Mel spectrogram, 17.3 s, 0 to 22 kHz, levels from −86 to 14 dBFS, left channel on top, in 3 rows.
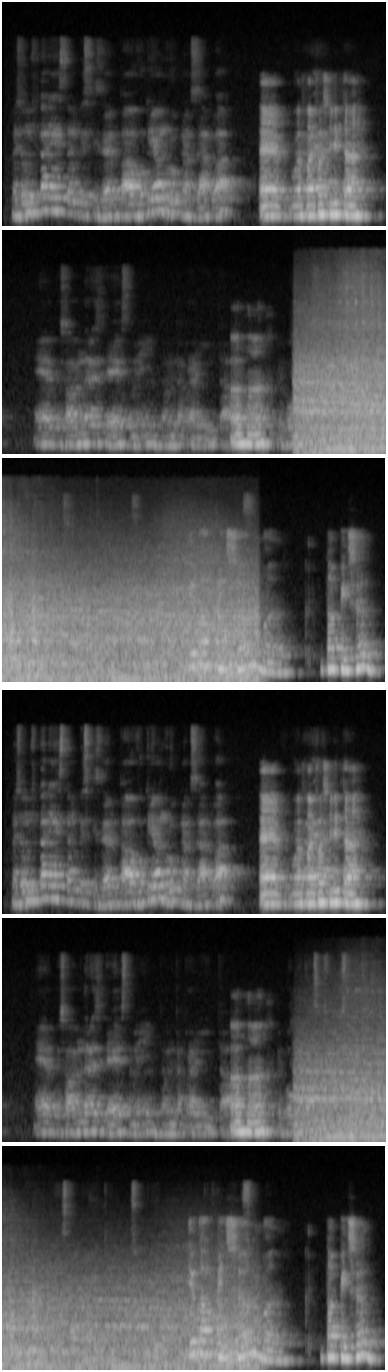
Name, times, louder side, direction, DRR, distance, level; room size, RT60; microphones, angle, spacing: voice 1, 0.1-3.4 4.1-5.3 6.2-9.4 9.9-11.5 12.3-14.0 14.4-15.6, right 1 dB, 35° right, -3 dB, 4.4 m, -29 dB
voice 2, 3.8-5.4 9.2-9.7 14.3-15.7 16.4-17.1, right 1 dB, 10° right, 1 dB, 1.5 m, -18 dB
sound 1, 10.1-15.4, left 4 dB, 50° left, 0.6 m, -19 dB
12.0 x 10.0 x 2.6 m, 0.73 s
head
